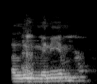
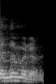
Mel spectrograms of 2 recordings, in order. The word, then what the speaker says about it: aluminium: You ever heard of someone from Britain say aluminium? Aluminium? Yeah. They don't say aluminum. It's aluminium. They changed the whole.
